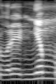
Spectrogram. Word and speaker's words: ವರೇಣ್ಯಂ: ಹೇಗೆ ಅಂದ್ರೆ ಗಾಯತ್ರಿಯಲ್ಲಿ ಬರೆಯುವುದು ತತ್ಸವಿತ್ರ ವರೇಣ್ಯಂ ಅಂತ ಹೇಳುವುದು ವರೇಣಿಯಂ ಅಂತ ವರೇಣ್ಯಂ ಅಂತ ಬರೀಬಾರದು ಯಾಕೆಂದರೆ ವರೇಣ್ಯ ಶಬ್ದ ಶಬ್ದ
